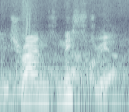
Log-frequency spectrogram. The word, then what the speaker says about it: Transnistria: Yeah, so it's called Transnistria. – Yeah. – Is that a country? – No. So they... – I want to listen to Transnistria.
